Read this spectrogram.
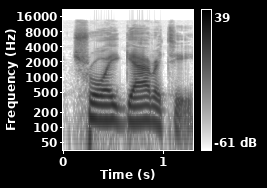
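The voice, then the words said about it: Put-on New York accent. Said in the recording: “I have to say that with a New York accent. ... When I do double R's, I do double R's ... It's your affectation.”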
